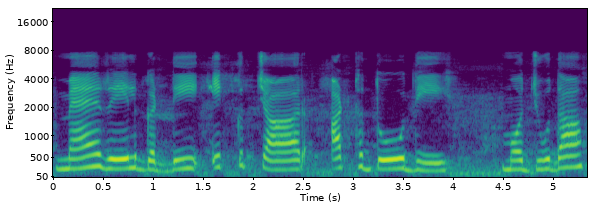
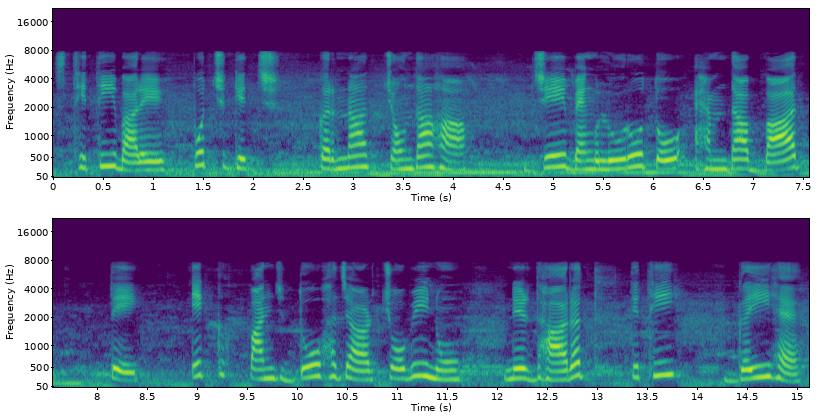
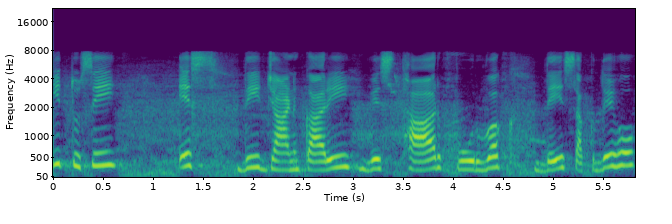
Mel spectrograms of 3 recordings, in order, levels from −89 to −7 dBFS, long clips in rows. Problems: constant background noise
